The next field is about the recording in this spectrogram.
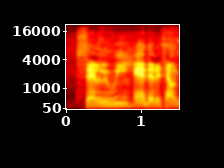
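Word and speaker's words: Saint-Louis: Oh, Stan, don't make me say it right. Fine. Saint Louis, and at a town called Gorée, both in Senegal.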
